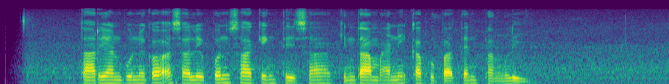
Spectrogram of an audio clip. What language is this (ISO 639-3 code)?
jav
